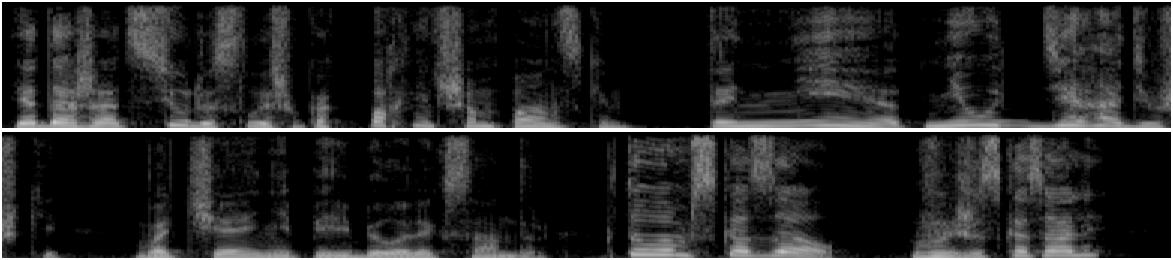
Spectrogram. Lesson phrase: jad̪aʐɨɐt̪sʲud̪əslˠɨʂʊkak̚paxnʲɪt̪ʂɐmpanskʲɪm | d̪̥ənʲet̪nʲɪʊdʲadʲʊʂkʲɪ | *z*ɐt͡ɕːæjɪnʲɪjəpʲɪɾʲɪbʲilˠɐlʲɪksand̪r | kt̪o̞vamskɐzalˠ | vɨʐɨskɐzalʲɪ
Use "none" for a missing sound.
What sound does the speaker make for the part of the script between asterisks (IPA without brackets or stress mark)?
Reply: v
